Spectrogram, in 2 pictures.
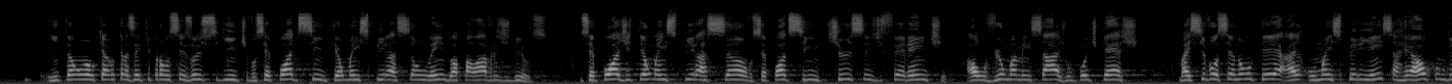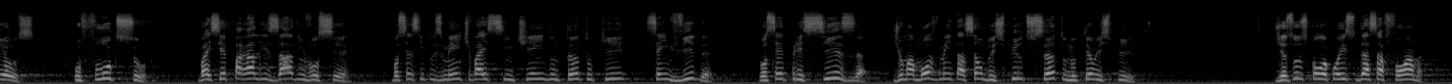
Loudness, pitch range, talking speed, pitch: -36 LUFS, 200-240 Hz, 165 wpm, 225 Hz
